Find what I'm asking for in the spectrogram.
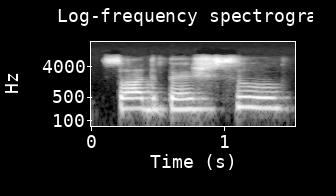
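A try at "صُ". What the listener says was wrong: সদ উচ্চারণটা হয়নি আপুর, সিনের মতো হয়ে গেছে। সদ উচ্চারণ করার জন্য মুখটা গোল করুন, গোল করে উচ্চারণ, হ্যাঁ। সদ উচ্চারণটা আরো শুনতে হবে।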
